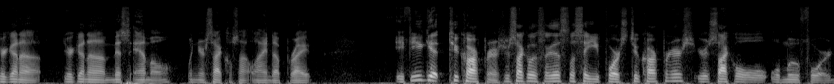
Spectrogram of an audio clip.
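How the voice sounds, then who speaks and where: A man talks at a very fast pace, his medium pitch moving with ordinary variation. The recording is very clean, with a silent background. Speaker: gaming streamer. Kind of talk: tutorial. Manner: halting, repeats words.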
